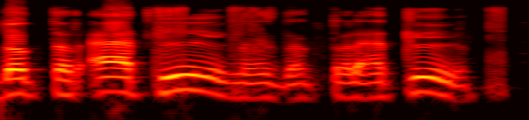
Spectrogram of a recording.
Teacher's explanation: es el equivalente a poner su punta de la lengua detrás de los dientes incisivos y expulsar el aire por los costados de la lengua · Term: La partícula TL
